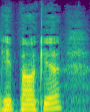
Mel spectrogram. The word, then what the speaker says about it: Hipparchia: he was wooed by a virtuous maiden called Hipparchia. Is that how I pronounce it? That's right, That's yes. right, Hipparchia, a wealthy, virtuous, young maiden.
